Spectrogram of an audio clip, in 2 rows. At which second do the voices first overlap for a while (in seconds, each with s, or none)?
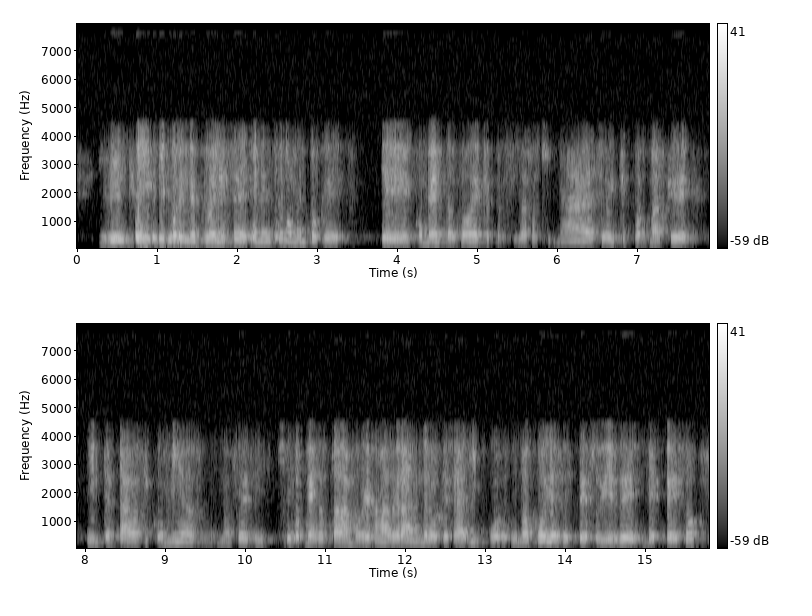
0.7 s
